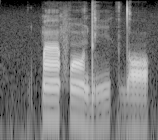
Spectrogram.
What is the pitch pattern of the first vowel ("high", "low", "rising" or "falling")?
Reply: high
